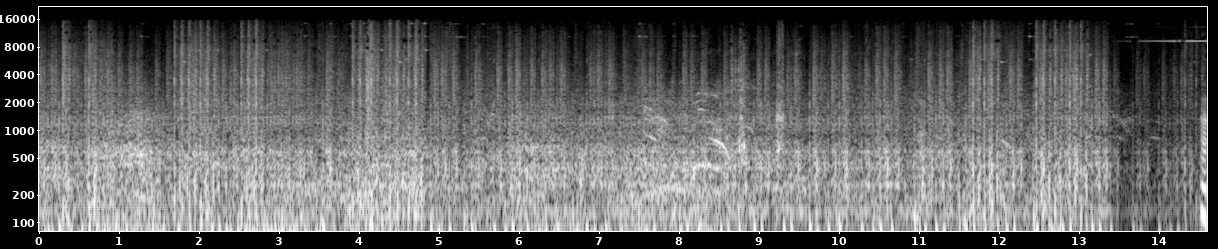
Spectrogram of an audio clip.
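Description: Rapid, dense gunfire from the video game Metro 2033, including pistol shots, crackling almost without pause at close range and loud throughout, with a brief lull near the end.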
